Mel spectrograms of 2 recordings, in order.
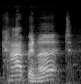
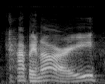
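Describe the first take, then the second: First: It is pronounced the plain English way. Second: It is pronounced the French way.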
